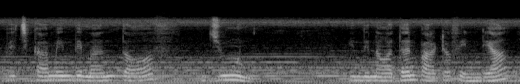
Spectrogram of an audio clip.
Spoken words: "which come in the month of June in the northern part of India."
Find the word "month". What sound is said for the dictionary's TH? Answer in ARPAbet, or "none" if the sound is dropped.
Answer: T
